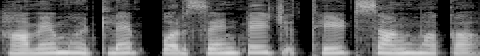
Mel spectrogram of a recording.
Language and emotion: Goan Konkani, neutral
